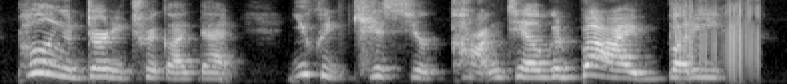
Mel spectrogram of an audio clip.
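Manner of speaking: snarling, angry, taunting, menacing. A tanuki confronts a rabbit building a boat upstream, snarled. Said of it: "snarled the Tanuki".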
